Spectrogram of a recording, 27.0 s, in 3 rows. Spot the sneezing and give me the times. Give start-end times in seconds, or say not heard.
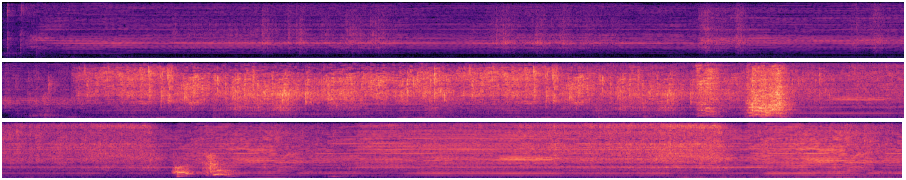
19.7-20.4.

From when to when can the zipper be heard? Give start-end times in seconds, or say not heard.
14.8-16.9.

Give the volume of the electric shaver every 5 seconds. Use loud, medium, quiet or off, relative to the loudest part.
quiet, quiet, quiet, medium, loud, loud.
